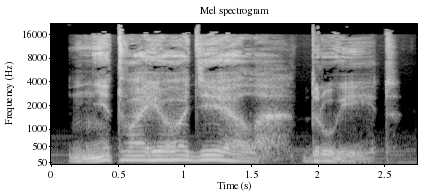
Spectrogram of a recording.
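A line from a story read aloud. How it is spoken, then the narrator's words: Serpent's hiss. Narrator (Russian): прошипел змей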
